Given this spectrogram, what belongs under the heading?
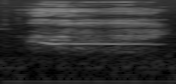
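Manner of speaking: high breathless gasp of delight. Real, not acted. Player thrilled by the possum's name, gasping.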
